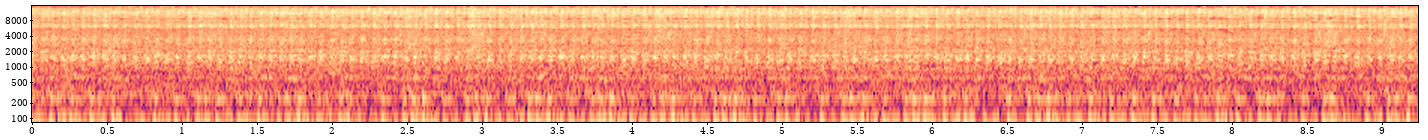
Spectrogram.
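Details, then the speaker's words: 2000 Buell Cyclone M2 V-twin, first start after new lifters and a battery were fitted: an even, steady idle with a smooth low thump and no lifter tapping. The only noise is from the breathers, which is considered normal. "Oh boy. Sounds like a runner. Only noise I got is just from the breathers, which that's not unusual because this stuff is sealed off. But aside from that, it's running."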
